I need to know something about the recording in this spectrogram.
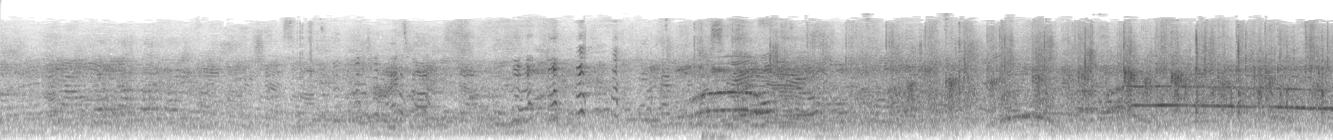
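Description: Crowd chatter in a large hall: many voices talking at once, none clearly, growing louder about halfway through.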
